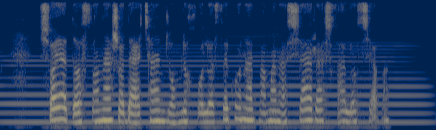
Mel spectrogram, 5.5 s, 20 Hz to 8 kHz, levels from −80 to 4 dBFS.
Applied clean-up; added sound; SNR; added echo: none; Wind instrument, woodwind instrument; 12 dB; none.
